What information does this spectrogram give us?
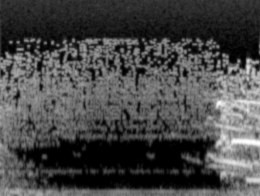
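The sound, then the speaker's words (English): Tracking dogs trailing a man up and down a stream howl and yelp in a rising, wavering cry that swells in the last half-second, over a steady low rumble and faint drawn-out tones earlier on. “The dogs are trailing him.”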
